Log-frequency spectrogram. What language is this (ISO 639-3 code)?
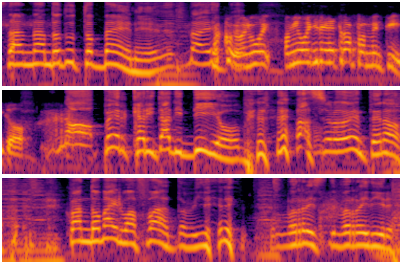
ita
